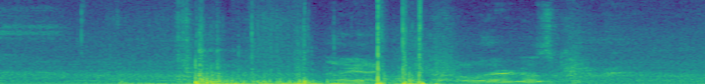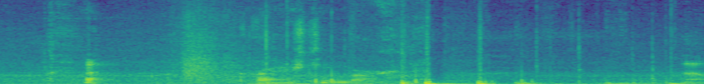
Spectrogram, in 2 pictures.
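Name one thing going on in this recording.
Knocks and thumps sound against a sink.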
